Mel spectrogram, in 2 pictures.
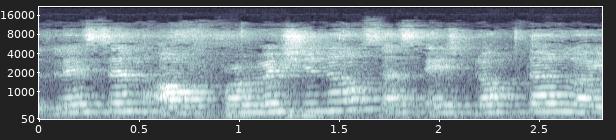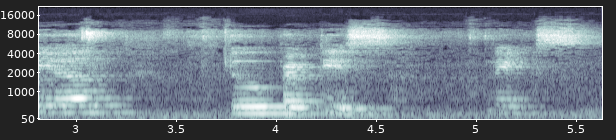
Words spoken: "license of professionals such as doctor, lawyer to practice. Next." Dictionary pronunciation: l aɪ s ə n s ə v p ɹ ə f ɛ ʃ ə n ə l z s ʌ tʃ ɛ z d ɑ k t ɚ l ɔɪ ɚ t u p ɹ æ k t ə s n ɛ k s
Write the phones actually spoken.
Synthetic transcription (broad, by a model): l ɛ s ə n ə f p ɹ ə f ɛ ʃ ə n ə l s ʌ s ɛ s d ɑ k t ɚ l ɔɪ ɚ t u p ɹ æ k t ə s n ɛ k s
